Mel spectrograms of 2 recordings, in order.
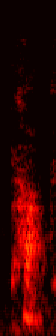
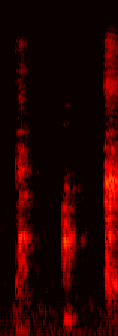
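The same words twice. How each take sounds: First: Said in the usual way. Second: "P-O-K" as three soft separate sounds, p, o, k; sounded out. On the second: Shown as a demonstration. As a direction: segment "P-O-K" sound by sound. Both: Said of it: "Let's sound out pock".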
